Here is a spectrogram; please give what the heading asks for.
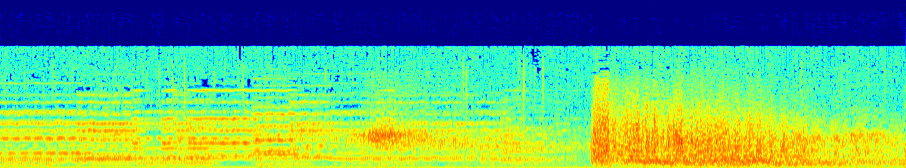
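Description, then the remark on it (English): On a stormy night in Los Angeles, orchestral music fades out and a sudden loud crack of thunder breaks in, followed by a heavy, sustained rumble that rolls on with a wash of storm noise. “Stormy night in Reina de Los Angeles, and none except those with urgent business dare leave their haciendas.”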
